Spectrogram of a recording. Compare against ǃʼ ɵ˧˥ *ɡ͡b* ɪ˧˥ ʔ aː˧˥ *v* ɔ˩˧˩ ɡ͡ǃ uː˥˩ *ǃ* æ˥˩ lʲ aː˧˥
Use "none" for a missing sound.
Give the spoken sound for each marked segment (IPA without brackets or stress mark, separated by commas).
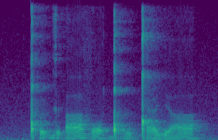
ɡ, v, ǃ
